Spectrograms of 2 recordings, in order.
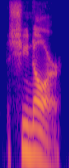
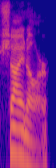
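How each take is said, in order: First: The name is pronounced in a non-English way. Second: The name is pronounced in the English way.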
